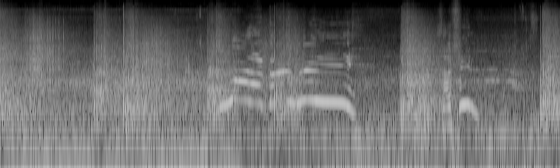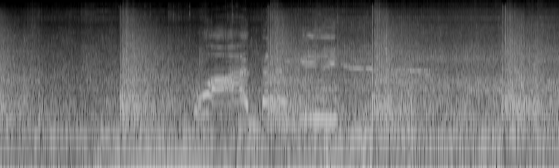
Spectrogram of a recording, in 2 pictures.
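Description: Fireworks and firecrackers go off at a Christmas celebration, a string of sharp cracking bursts at irregular intervals over a steady background rumble, with excited voices talking and exclaiming between and over the blasts.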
